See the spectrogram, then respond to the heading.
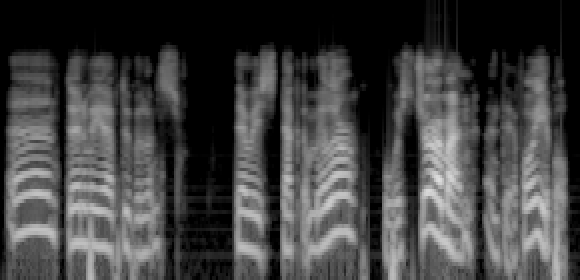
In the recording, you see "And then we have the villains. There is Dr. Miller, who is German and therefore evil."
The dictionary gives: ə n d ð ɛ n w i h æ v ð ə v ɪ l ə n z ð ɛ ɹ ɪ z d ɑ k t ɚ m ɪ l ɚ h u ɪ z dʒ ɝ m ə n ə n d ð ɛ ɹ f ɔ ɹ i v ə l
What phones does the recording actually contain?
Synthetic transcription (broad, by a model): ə n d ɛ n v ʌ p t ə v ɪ l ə n s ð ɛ ɹ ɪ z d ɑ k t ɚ m ɪ l ɚ h u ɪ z dʒ ɝ m ə n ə n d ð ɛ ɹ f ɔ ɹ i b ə l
